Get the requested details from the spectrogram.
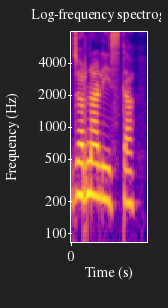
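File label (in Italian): "giornalista", lingua sarda, female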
